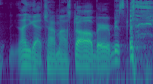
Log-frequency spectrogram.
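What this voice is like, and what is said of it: Put-on Southern accent. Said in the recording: “Why'd you do the accent? Why couldn't you just talk about it in a regular voice? ... Why was the accent necessary in this?”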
